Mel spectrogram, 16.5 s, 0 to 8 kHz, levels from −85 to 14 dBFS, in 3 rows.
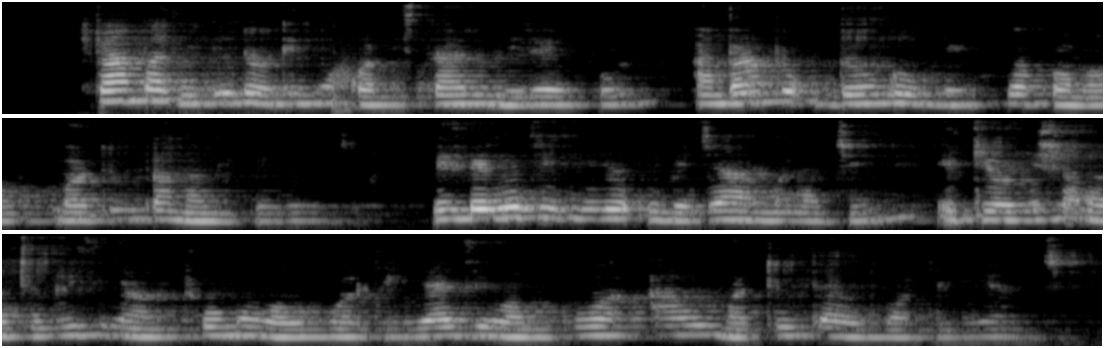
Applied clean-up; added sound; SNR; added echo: neural mask model DeepFilterNet 3.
